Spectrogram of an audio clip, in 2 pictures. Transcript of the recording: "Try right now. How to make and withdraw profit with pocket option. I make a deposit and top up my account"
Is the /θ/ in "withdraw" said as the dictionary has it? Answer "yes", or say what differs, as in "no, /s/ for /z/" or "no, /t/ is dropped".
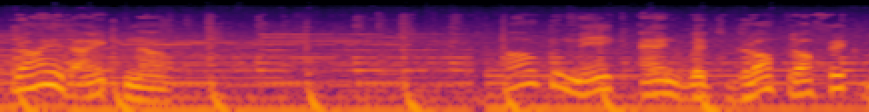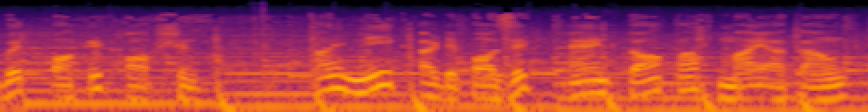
no, /t/ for /θ/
